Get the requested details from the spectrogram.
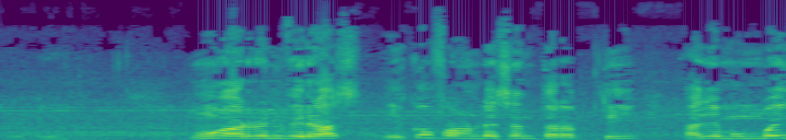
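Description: A man speaks calmly into a microphone, close by.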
